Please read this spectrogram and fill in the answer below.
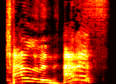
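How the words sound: The name is said in a Scottish accent.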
